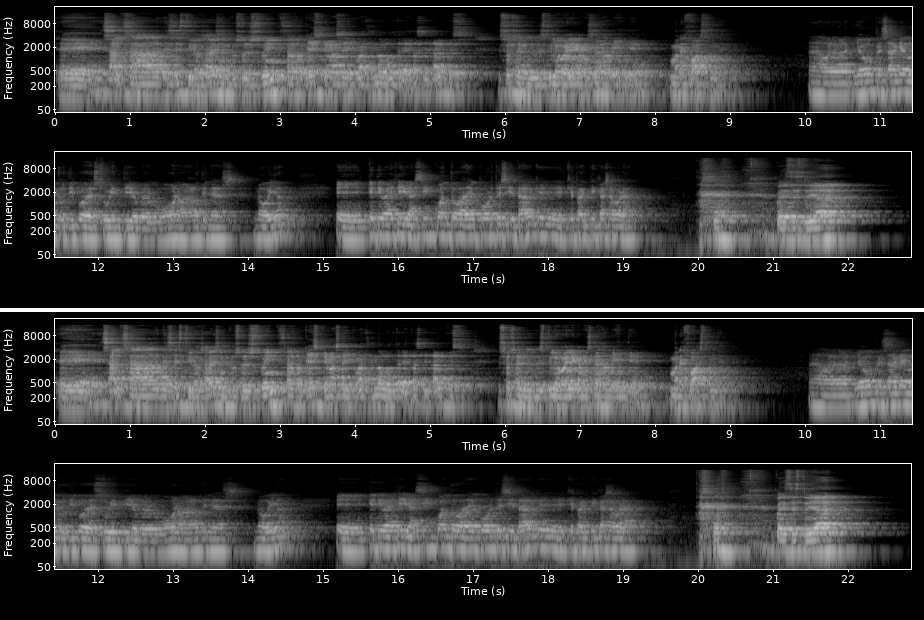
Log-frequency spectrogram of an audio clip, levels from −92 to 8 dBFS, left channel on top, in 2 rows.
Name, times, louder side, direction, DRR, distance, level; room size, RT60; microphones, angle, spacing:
voice 1, 0.0-5.4 5.9-7.9 8.2-8.9 20.0-21.8, right 1 dB, 70° right, 2.6 m, -28 dB
voice 2, 10.1-14.6 15.2-19.2, left 1 dB, 75° left, 1.9 m, -31 dB
13.5 x 10.0 x 7.5 m
head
